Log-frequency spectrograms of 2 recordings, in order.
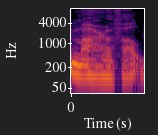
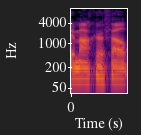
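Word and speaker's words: Magherafelt: Marafel, right? Yeah. Yeah. Macfelt is way macarel. I say Marafel, but then I always say macarfelt for anybody that's not from there, though.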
